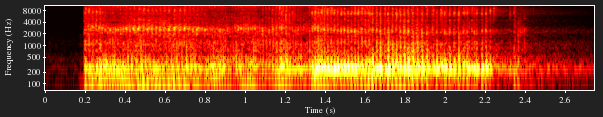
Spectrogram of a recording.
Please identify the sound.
Vocalised farting noise #3. Recorded and processed on Audacity 1.3.12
